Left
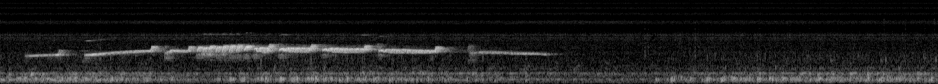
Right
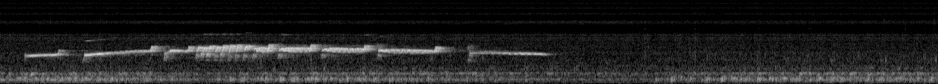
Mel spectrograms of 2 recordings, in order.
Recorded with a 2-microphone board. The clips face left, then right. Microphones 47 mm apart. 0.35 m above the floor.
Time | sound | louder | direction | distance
0.2 | a bird | right 7 dB | 45° right (ahead or behind) | 1.4 m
